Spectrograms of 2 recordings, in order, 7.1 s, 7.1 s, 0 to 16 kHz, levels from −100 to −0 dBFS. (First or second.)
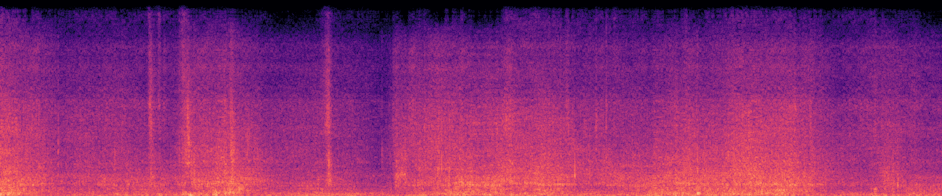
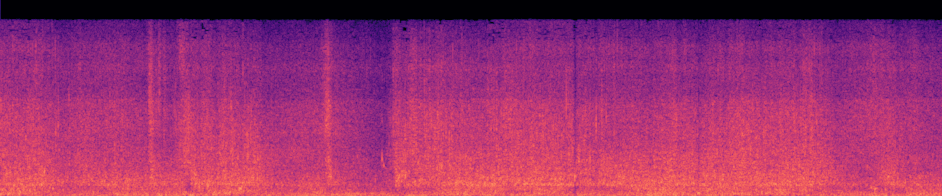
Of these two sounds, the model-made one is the first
